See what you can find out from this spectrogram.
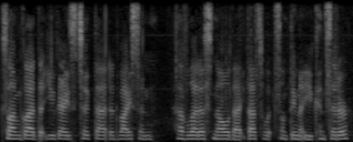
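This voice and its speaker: A woman council member speaks at a public meeting in an even, level voice with a soft, darker tone. She is measured and plain, with a few ums along the way. She talks into a desk microphone in the council chamber. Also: medium pitch.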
